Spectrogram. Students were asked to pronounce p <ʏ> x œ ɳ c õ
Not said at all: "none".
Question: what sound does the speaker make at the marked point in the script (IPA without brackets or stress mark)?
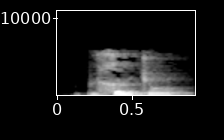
y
